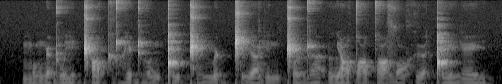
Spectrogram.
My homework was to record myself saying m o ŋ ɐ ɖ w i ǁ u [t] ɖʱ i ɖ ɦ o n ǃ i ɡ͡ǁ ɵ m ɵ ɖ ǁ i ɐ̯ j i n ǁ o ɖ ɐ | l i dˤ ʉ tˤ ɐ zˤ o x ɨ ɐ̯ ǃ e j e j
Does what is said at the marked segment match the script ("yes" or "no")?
no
